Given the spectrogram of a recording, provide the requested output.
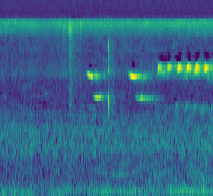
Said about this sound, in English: It rained last night and the birds are out singing. I needed this. Just peace and calm.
